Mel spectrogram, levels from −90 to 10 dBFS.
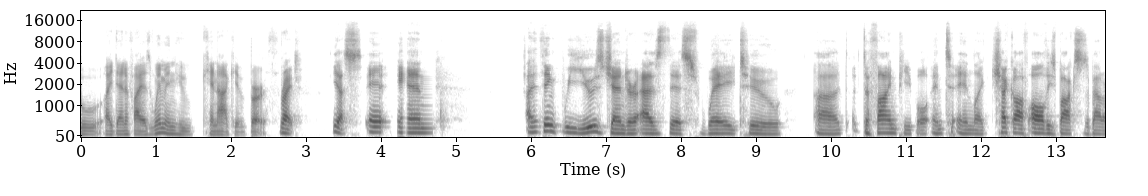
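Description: Choppy, robotic speech between 3.91 and 4.71 s is repeated packet loss (robotic sound). Four gaps open in quick succession, the longest about 105 ms. Each is patched by extending the sound just before it, so roughly 36% of that stretch is concealment rather than real audio, about 291 ms of filler in all, and around 240 ms of the original speech never arrives. Twice the speech hangs for an instant with a slight buzzy hold: from 5.30 to 5.36 s and from 6.06 to 6.13 s. These are short stalls from a late packet. Each time the jitter buffer ran dry, the receiver stretched the last sound by 28 ms and then 35 ms until the packet turned up, and resumed exactly where it left off, so nothing is lost but the delay grows by those amounts. Between those two stalls, from 5.69 to 5.77 s, a brief buzz or fading hiss is followed by a jump forward. That is a burst of packet loss: consecutive packets failed to arrive in time, the last sound was continued and faded for about 50 ms, and about 60 ms of speech is skipped when playback picks up again. 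From 9.33 to 9.99 s the speech sounds hurried while its pitch stays put. This is a jitter buffer speed-up: after late packets arrived together, the receiver trimmed tiny pitch-period slices to drain the excess, playing at about 110% speed and dropping around 70 ms in total.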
